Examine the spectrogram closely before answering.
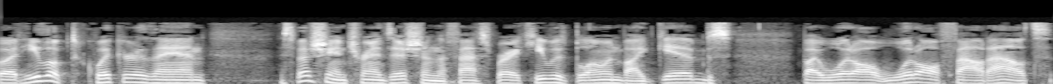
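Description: Speaking at a moderate pace, a man with an unremarkable speaking voice keeps a fairly low pitch and ordinary pitch variation. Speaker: podcast host. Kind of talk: casual sports podcast chat.

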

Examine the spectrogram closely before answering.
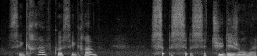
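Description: Heard on a very clean recording with a silent background, the woman talks fairly slowly. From rural France, farm upbringing. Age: 60s. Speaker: retired farm-raised woman telling her life story. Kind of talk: casual interview, life story. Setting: at her home.

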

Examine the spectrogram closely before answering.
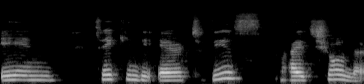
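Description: This woman speaks at a very slow pace with a Spanish accent. Her pitch sits in the medium range. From Spain. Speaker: Feldenkrais teacher. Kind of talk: interview conversation; guided movement lesson.

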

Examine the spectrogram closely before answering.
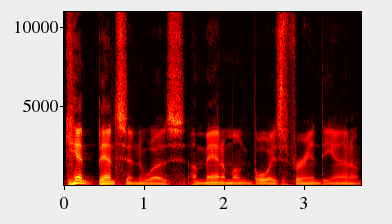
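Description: Slow-paced and very deep, a man's voice carries an American accent. The pace is fairly slow throughout. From Ohio. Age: 60s. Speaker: former college basketball player. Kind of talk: interview.

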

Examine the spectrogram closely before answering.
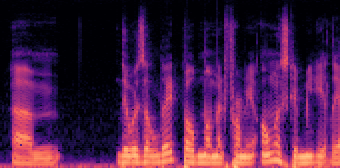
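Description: A man's dark, mellow voice at medium pitch, with an American accent and fairly even intonation. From US Northeast, suburb of Boston. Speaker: opera company executive. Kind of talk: interview. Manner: halting.

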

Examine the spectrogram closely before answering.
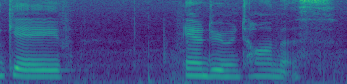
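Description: A woman with an American accent speaks in a dark, mellow tone at a fairly slow pace. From Minnesota, US. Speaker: theologian and advocacy leader. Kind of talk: conference workshop talk. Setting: conference workshop with audience.

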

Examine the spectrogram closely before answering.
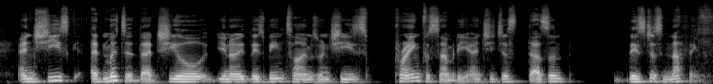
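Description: A man speaks with a normal speaking voice at a medium pitch. His pace is moderate and his pitch variation ordinary. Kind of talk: casual panel discussion.

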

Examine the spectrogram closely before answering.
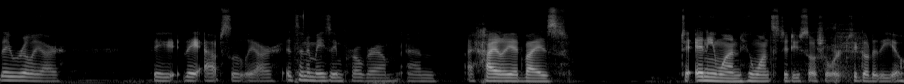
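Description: A woman's very deep, low voice, monotone and flat, at a fairly quick pace with long, frequent pauses and big swings in loudness, on a very clean recording with a silent background. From Utah. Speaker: recovered addict, social worker at a treatment center. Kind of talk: interview testimony. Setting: studio.

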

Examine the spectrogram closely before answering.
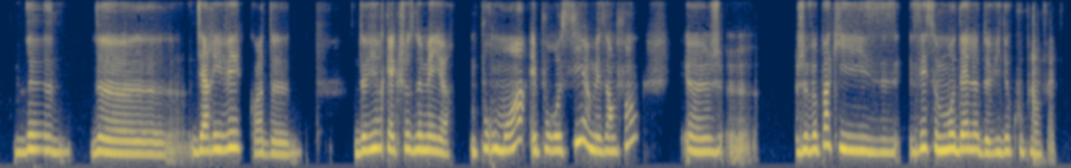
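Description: A woman's somewhat breathy, dark, mellow voice at medium pitch, with ordinary pitch variation, a very slow pace and a dry, close sound with no echo. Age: 30s. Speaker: former coaching client. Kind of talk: interview. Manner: halting.

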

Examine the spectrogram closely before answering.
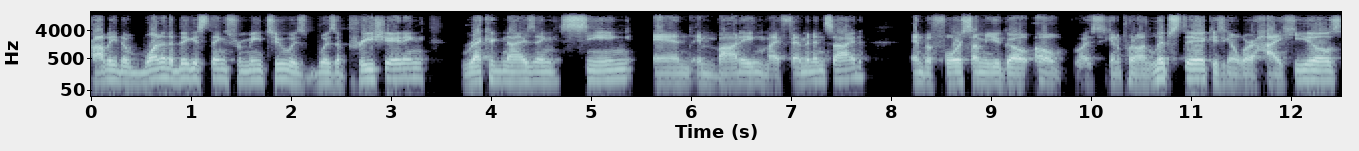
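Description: Against a quiet background, a man with a Californian accent speaks at a fairly low pitch. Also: ordinary pitch variation, moderate pace. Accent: Californian American English. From US West Coast, Orange County, California. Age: 30s. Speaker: entrepreneur and personal trainer. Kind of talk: podcast interview.

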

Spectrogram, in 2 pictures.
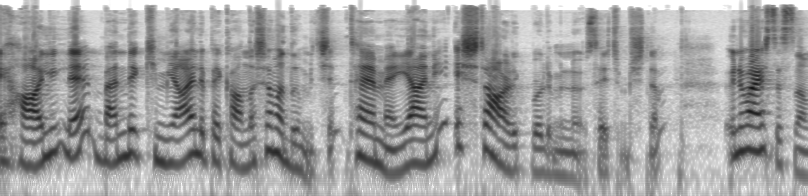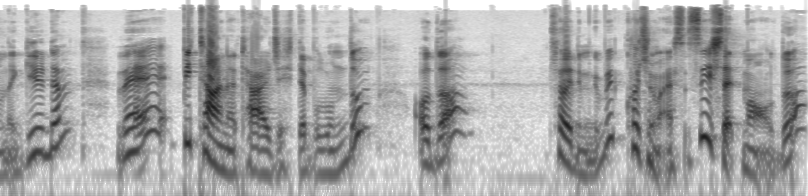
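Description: A woman's medium-pitched voice at a fairly quick pace, with very wide swings in pitch. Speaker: podcast host and cosmetics entrepreneur. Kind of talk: solo storytelling podcast.

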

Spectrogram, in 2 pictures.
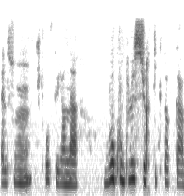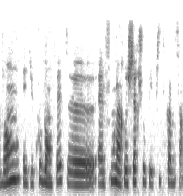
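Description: A woman with an unremarkable speaking voice talks at a fairly high pitch and fairly slow pace, with ordinary pitch variation. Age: 20s. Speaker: literary influencer and critic. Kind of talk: casual roundtable discussion.

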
